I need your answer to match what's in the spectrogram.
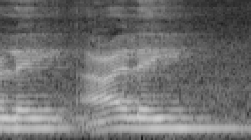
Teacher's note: یا ساکن سے پہلے زبر آیا ہوا ہے، اس لیے لین کا قاعدہ ہوا، اس کو بھی نرمی کے ساتھ جلد ادا کریں گے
